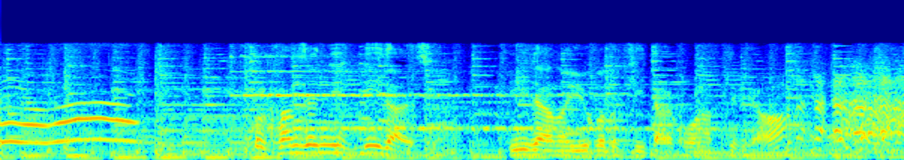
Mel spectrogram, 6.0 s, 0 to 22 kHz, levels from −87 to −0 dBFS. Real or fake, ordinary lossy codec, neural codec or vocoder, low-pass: real; none; none; 7.2 kHz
